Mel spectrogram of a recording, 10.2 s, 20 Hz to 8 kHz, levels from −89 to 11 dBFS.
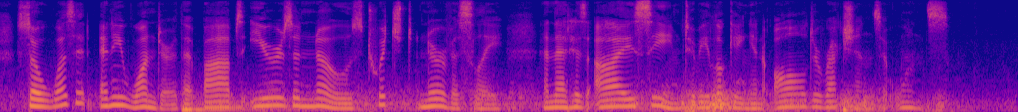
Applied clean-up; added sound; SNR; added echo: none; Thunder + Bowed string instrument; 6 dB; none.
